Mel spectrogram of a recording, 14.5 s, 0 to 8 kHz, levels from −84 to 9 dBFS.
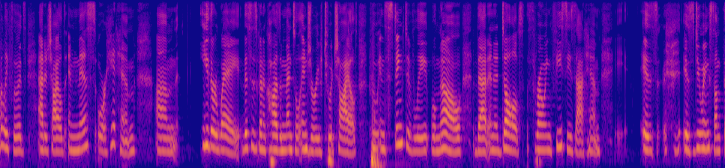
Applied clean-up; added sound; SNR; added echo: neural mask model RNNoise.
